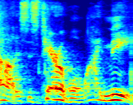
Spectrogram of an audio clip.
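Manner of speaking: angry, fuming, steamed-up tone, stewing in a temper. Retelling a man stewing before the elevator door opens: imitating an angry man. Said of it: "so like angry and steamed up".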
